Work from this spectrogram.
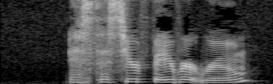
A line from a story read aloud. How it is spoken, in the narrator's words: He chuckled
